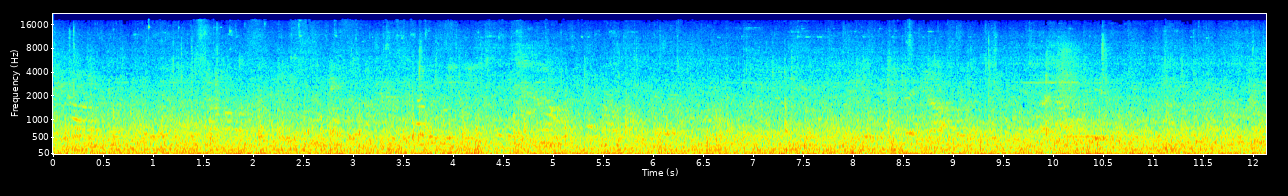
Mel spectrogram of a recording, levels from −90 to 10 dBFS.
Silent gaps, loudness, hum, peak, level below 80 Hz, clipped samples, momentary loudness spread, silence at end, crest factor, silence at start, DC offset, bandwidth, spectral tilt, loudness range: none; -18 LUFS; none; -2 dBFS; -20 dBFS; under 0.1%; 2 LU; 0 s; 14 dB; 0 s; under 0.1%; 18.5 kHz; -6.5 dB/octave; 1 LU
